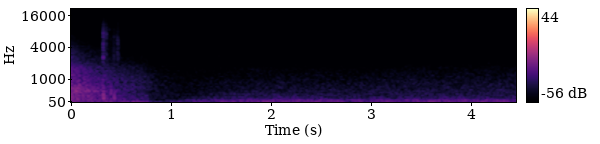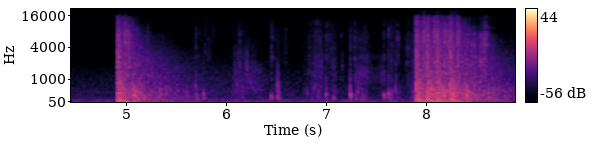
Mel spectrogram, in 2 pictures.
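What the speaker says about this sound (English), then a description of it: "An AK rolling down mid." Bursts of AK rifle fire in a competitive first-person shooter match, a loud sustained volley after a quiet stretch, then scattered shots and a second heavy burst near the end, with no voices over it.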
